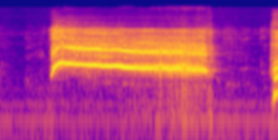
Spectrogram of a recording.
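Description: A child's long, high-pitched scream, starting about three-quarters of a second in and lasting about two and a half seconds, its pitch sliding slowly down.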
